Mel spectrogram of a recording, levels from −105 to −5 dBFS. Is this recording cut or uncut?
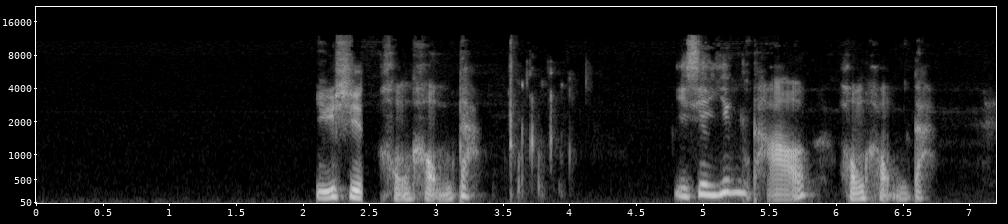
cut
